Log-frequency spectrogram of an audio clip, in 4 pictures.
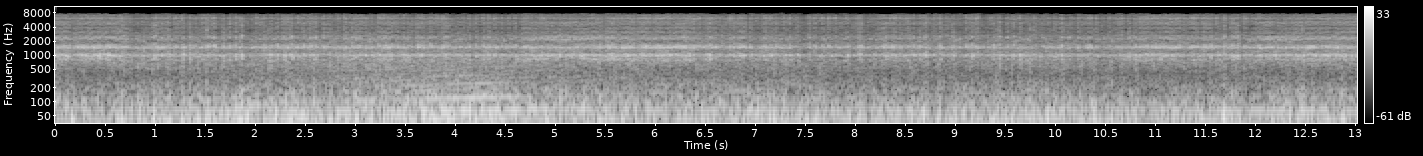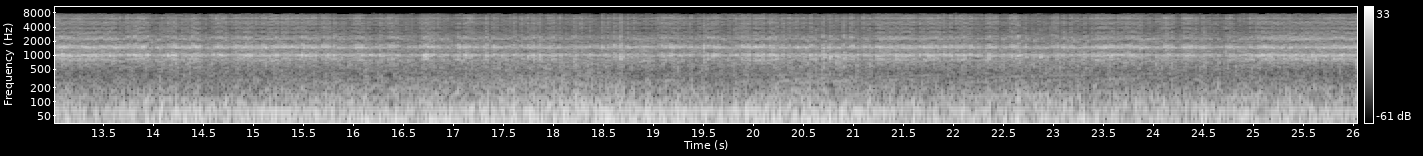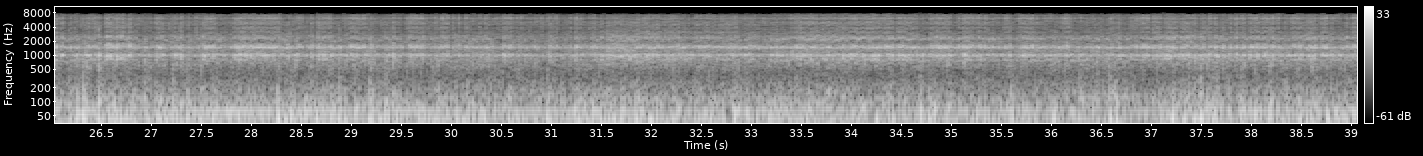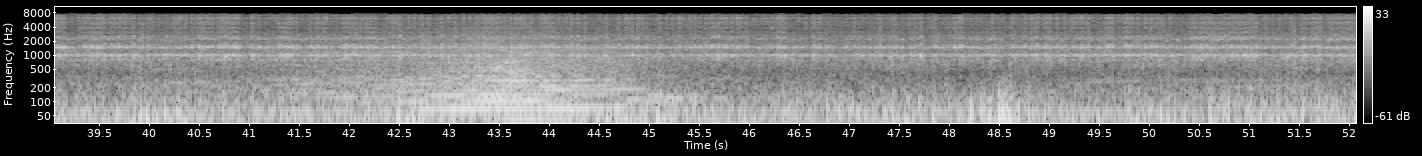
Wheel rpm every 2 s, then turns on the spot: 200, 200, 200, 200, 200, 200, 200, 200, 200, 200, 200, 200, 200, 200, 200, 200, 200, 200, 200, 210, 200, 200, 200, 200, 200, 200.
none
